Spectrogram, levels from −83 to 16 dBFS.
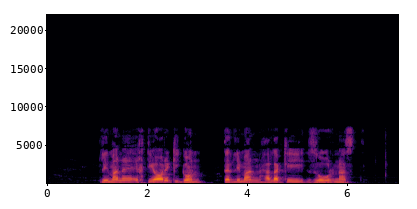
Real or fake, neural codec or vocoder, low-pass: real; none; 7.2 kHz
